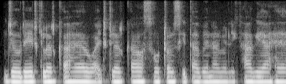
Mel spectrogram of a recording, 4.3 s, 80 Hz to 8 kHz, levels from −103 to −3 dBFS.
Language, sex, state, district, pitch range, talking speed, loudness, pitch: Hindi, male, Jharkhand, Deoghar, 135-140 Hz, 220 wpm, -17 LUFS, 135 Hz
